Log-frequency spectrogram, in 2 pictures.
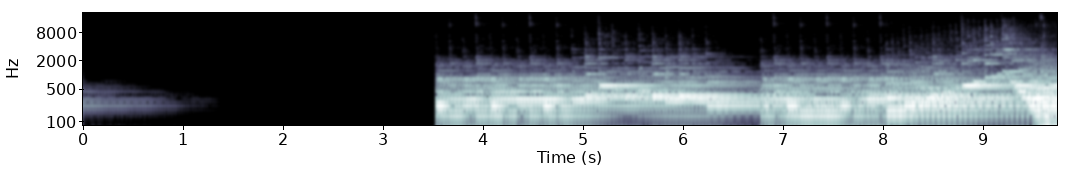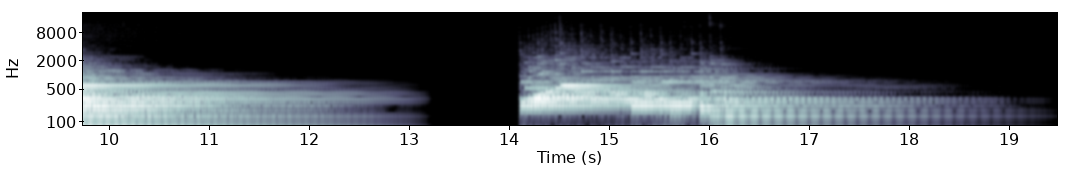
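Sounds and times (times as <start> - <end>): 
harp: 3.6 - 12.2, 14.1 - 18.0.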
